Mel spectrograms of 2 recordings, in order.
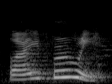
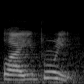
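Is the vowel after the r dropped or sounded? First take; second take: sounded; dropped. First: The vowel after the r is sounded. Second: The vowel after the r is dropped. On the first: "this is actually chocolate and library" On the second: "and the a here from the library to library"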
